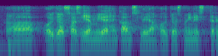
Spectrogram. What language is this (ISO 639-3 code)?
fin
